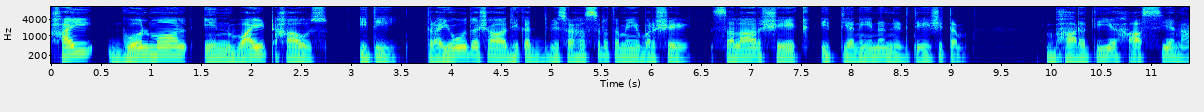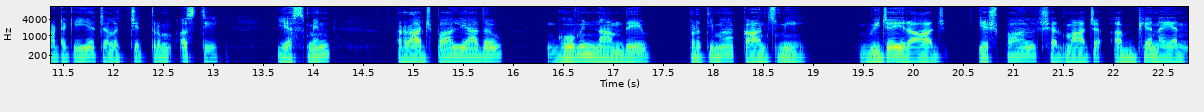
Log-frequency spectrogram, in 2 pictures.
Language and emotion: Sanskrit, neutral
